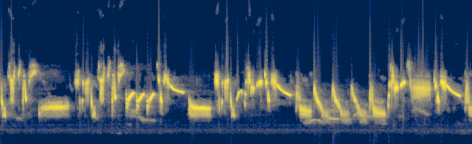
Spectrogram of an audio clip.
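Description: A Eurasian skylark pours out an unbroken, high, rapid warble of chirps, slurred whistles and buzzy trills, with no other sounds heard.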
